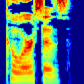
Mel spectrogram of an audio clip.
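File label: "coerces", English, British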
